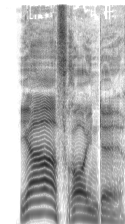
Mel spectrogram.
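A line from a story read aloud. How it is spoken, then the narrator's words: Male call. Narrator (German): rief er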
